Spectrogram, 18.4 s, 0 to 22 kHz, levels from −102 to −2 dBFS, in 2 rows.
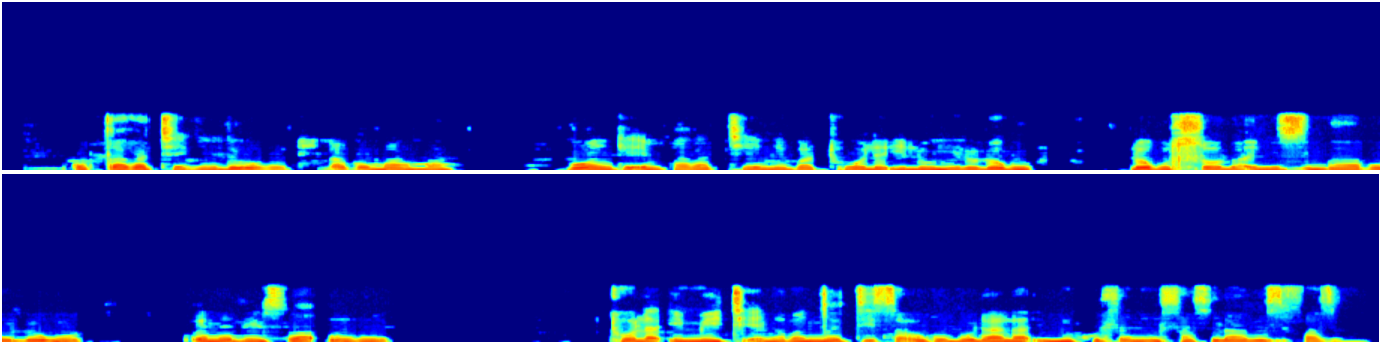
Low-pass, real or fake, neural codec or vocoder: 7.2 kHz; real; none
